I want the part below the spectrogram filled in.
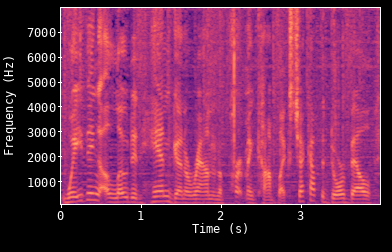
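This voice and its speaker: Low-voiced woman anchoring morning news. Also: normal speed, soft background music. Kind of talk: scripted news reading with casual asides.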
